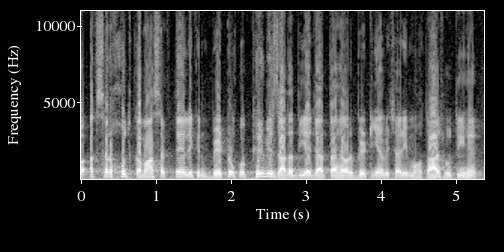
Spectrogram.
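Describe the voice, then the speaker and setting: Speaking in a mid-range, slightly mellow voice, a Pakistani Urdu-accented man answers religious questions live on television. He takes a firm, admonishing line and throws in rhetorical questions.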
